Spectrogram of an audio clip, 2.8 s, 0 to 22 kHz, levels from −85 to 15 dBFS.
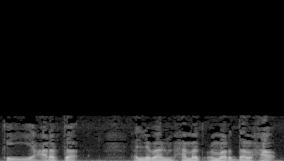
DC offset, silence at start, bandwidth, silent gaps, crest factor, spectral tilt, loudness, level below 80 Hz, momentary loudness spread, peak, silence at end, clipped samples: under 0.1%; 0.05 s; 6.4 kHz; none; 14 dB; -9 dB/octave; -18 LUFS; -46 dBFS; 6 LU; -4 dBFS; 0.05 s; under 0.1%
